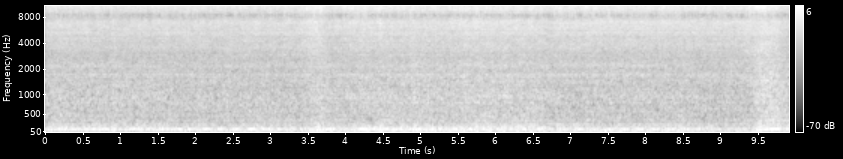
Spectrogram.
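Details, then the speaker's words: 1974 AMC Javelin: heavy, uneven low rumble at low rpm that smooths only when revved; excess fuel is getting past the carburetor venturis into the intake and can't burn unless rpm is raised. "okay unless we're running at a higher RPM it's not going to be able to burn the excess fuel that's getting into the intake it's getting past it's going around the venturi's that are measuring the fuel"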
